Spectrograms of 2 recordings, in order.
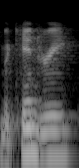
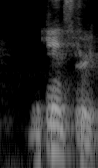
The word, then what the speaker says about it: McKinstry: Tony Grimes and Quincy McKendry. Did I say it right? McKinstry, yeah. McKinstry.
